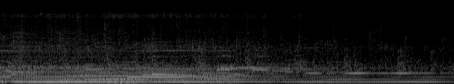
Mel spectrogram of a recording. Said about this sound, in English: A clap of offering unto the Lord.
